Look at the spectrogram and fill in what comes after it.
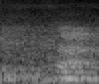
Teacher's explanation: Kalau kaf itu ngucapinnya itu harus keluar angin. Karena huruf kaf ini kesifatan sifat hamas atau disebutnya hukumi hamas kalau tadi.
